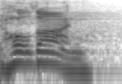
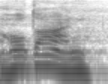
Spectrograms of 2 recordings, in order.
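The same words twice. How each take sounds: First: It is said sharply, with urgent alarm. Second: It is said calmly, in a wary drawl. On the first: Brace yourself for sudden danger right now. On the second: Wait and see before celebrating.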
